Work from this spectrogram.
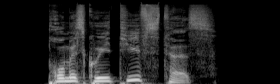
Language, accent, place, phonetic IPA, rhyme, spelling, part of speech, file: German, Germany, Berlin, [pʁomɪskuiˈtiːfstəs], -iːfstəs, promiskuitivstes, adjective, De-promiskuitivstes.ogg
- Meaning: strong/mixed nominative/accusative neuter singular superlative degree of promiskuitiv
